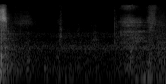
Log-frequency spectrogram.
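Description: Cardstock cards rubbing and sliding against one another as they are moved by hand. A faint papery rustle starts near the end, after a near-silent pause.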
